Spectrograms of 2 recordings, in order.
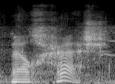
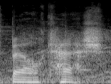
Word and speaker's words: Balkhash: Elena where we were going to, she said Balkhash. Now apparently in Russian, it's always been known as Balkhash, but the Kazakhs definitely spell it as Balkash.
